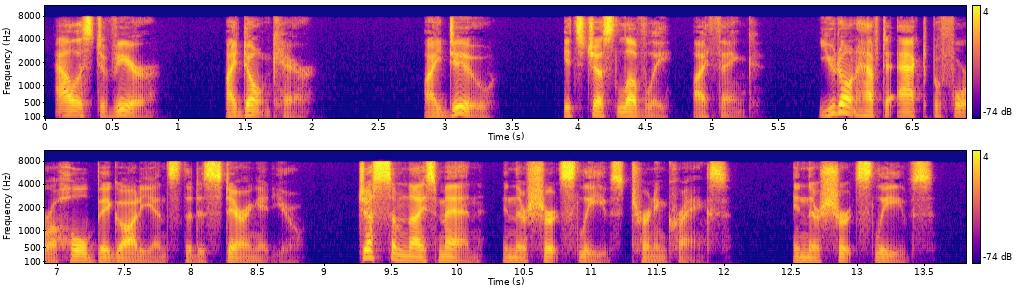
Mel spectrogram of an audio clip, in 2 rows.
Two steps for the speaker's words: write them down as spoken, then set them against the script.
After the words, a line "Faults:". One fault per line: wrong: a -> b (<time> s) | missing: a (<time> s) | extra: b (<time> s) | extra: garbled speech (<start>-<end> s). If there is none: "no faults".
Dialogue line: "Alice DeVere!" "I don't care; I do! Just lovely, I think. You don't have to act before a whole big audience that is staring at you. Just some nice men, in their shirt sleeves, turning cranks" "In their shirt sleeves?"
"Alice DeVere!" "I don't care; I do! It's just lovely, I think. You don't have to act before a whole big audience that is staring at you. Just some nice men, in their shirt sleeves, turning cranks" "In their shirt sleeves?"
Faults:
extra: It's (3.9 s)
